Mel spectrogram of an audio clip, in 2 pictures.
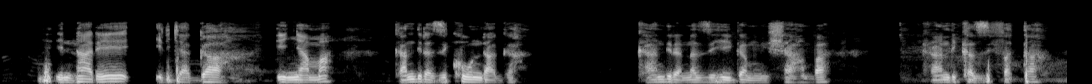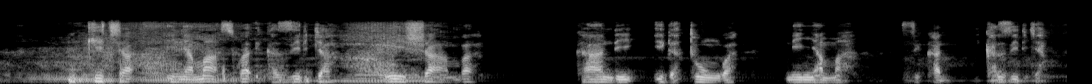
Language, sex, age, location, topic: Kinyarwanda, male, 36-49, Musanze, agriculture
